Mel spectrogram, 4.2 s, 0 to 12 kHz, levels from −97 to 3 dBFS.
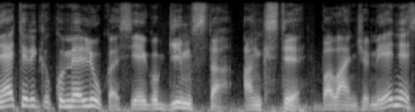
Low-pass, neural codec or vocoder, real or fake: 10.8 kHz; none; real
